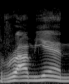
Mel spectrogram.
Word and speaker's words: ramyeon: Ramen, noodles. That's how you pronounce it, boys. If you're ever with an Asian girl, it's ramyeon, not ramen.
